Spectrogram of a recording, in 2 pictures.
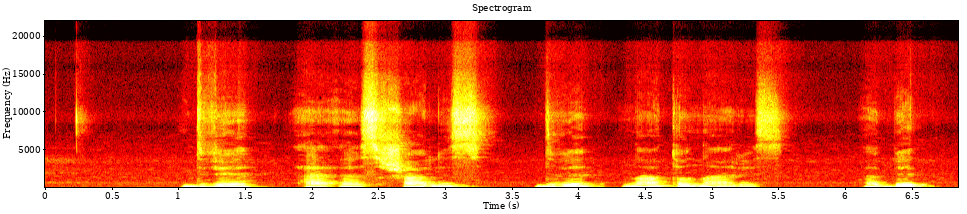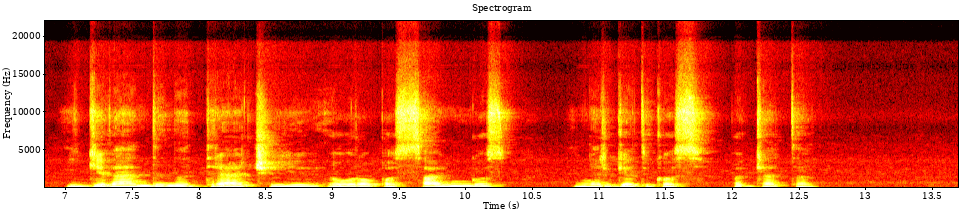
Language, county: Lithuanian, Vilnius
